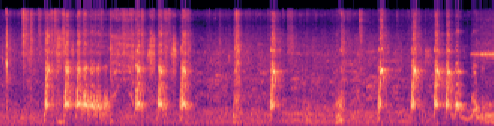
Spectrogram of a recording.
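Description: A dog barking repeatedly: a dozen or so short, sharp barks in quick irregular runs, with a brief pause in the middle.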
